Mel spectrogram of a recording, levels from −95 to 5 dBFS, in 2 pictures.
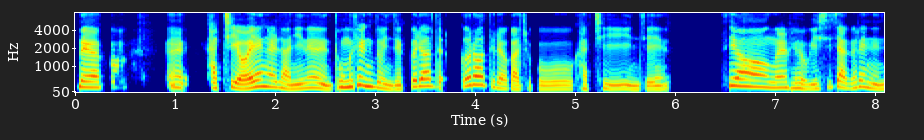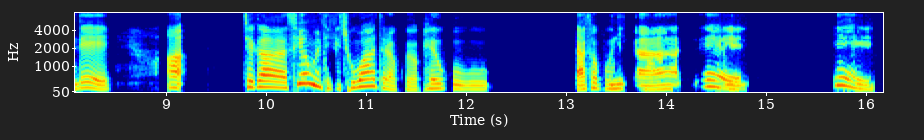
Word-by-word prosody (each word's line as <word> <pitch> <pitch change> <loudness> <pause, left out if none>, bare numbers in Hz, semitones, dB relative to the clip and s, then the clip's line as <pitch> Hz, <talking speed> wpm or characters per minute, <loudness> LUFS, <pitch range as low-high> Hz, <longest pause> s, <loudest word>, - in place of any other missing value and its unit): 그래 225 -2 +5
갖고 210 0 -12 0.5
예 205 - -1 0.2
같이 195 +2 -2
여행을 220 +7 +5
다니는 170 -1 0
동생도 230 -1 +2
인제 150 -2 -2
끌여들 260 +2 +2 0.2
끌어들여 280 - +2
가지고 145 -1 -5
같이 155 -1 -5
인제 140 0 -4 0.6
수영을 230 -7 +4
배우기 165 -4 -3
시작을 210 +2 -3
했는데 175 -5 -1 0.6
아 - - +3 0.6
제가 225 -3 +4
수영을 340 - +5
되게 170 -5 -10
좋아하더라고요 185 - 0
배우고 155 -4 -4 0.9
나서 155 +6 +2
보니까. 155 -2 -1 0.3
네. 200 - +1 1.0
예. 200 - 0
180 Hz, 255 characters per minute, -21 LUFS, 150-230 Hz, 1.0 s, 그래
